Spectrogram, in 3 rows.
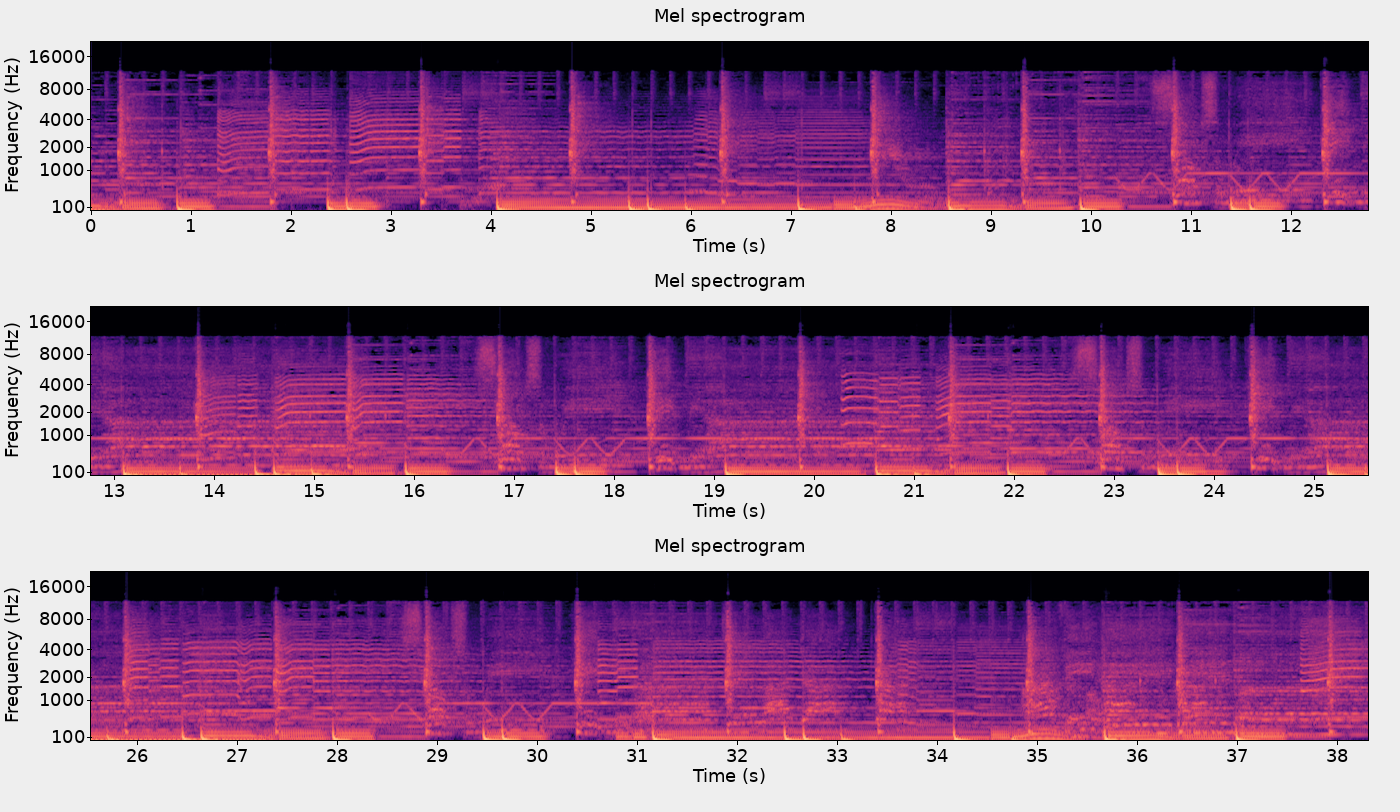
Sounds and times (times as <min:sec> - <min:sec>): Music: 0:00.0 - 0:38.3.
